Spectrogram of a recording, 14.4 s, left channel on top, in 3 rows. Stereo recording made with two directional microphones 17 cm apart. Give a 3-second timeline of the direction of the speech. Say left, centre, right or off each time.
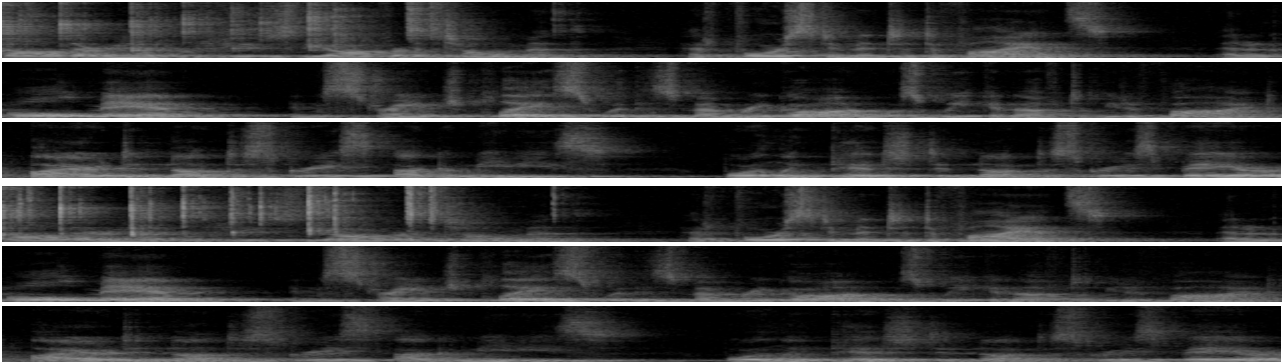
left, centre, left, left, left.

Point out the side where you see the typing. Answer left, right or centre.
right.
